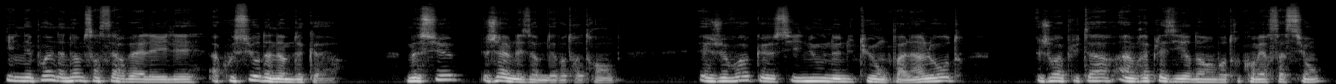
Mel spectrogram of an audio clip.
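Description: A man's voice: medium pitch, lively intonation, measured pace, dark tone. A man reading the lines of a proud, courtly noble musketeer in a formal, gracious way.

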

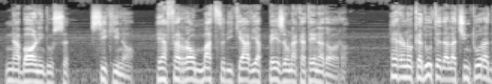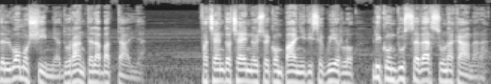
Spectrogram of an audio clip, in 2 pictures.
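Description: A male narrator with a mid-pitched voice reads an adventure audiobook in a measured, expressive way. Soft music plays under the reading. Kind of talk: scripted dramatic narration.

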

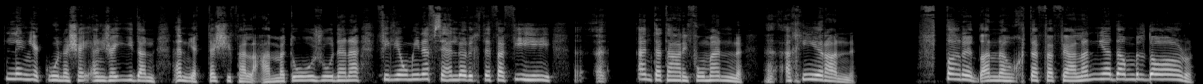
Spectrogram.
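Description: A man's voice: high voice, fairly quick, no room sound, studio quality, voice pushed up, close to an everyday voice. A man voicing a strict, impatient older witch professor in a storybook reading, talking sharply and fretfully. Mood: agitated.

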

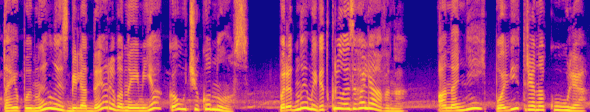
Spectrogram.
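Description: A woman's voice: a little high, very animated, moderate pace, a little mellow, slight background noise. A woman narrating a bedtime story in a tender way, speaking directly and fondly to a child listener. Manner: tender, addresses the listener as "my little heart".

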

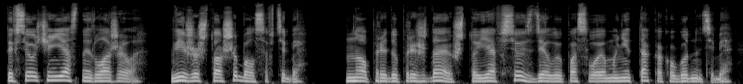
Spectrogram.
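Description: A woman's voice: deep voice, brisk, no echo, studio quality, lightly acted. A woman voicing a brooding young soldier. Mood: cold. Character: young man, ardent soldier, intense and bitter.

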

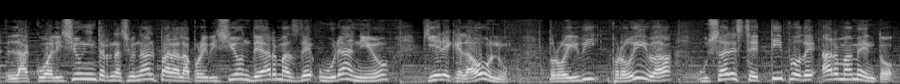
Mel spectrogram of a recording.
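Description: A man presents a radio news program in a brisk, clear scripted style. His voice sits notably high for a man. Faint music runs underneath. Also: lively intonation.

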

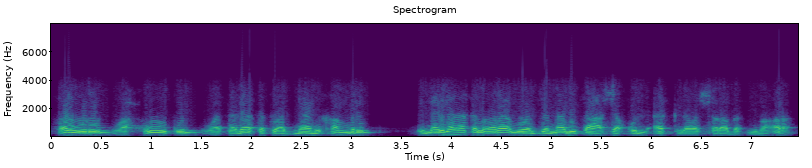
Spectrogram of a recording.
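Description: A man's voice: medium pitch, fairly quick, breathy edge, lightly acted. A man voicing an astonished giant king who whispers his amazement, on a tinny, phone-like recording. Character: puzzled, gluttony-struck male giant king.

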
